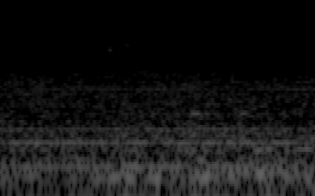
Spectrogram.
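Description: Near silence: room tone with a low steady hum, and a faint soft rubbing of a makeup applicator buffing liquid foundation into the skin.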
